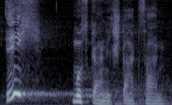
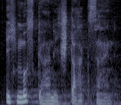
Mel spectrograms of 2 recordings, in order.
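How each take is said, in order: First: "Ich" hoch und laut betont, der Rest ruhig; stress on ICH. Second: Said in the usual way. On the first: Shown as a demonstration. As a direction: das Wort "Ich" kräftig herausheben. (Betonung auf "Ich", hoch und laut) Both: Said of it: "Mit Betonung auf ich".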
